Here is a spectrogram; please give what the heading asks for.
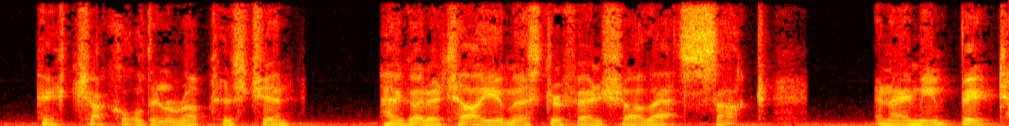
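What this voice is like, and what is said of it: Usual voice. Nothing is said of it.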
